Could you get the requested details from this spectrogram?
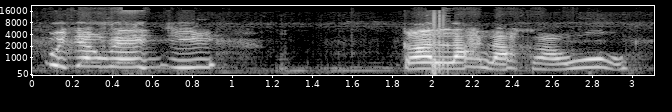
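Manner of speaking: high cackle into a loud taunt; laughing, high-pitched triumphant jeer; gloating laugh. Acted. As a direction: crow over your beaten rival. Tickler laughs and crows over rival.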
